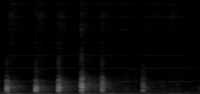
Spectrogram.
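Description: Chalk tapping on a blackboard as a short word is written: about six quick, sharp taps over a second and a half.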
